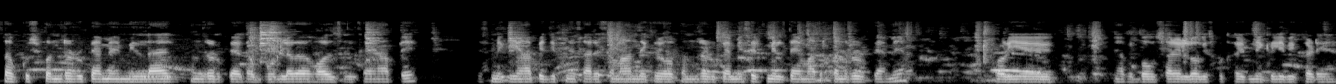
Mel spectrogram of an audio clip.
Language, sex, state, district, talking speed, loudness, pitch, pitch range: Hindi, male, Bihar, Vaishali, 200 wpm, -17 LUFS, 125 Hz, 120-130 Hz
